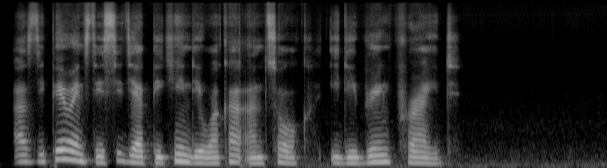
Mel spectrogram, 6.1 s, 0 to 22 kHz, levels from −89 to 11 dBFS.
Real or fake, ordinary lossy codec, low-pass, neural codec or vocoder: fake; none; none; autoencoder, 48 kHz, 128 numbers a frame, DAC-VAE, trained on Japanese speech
